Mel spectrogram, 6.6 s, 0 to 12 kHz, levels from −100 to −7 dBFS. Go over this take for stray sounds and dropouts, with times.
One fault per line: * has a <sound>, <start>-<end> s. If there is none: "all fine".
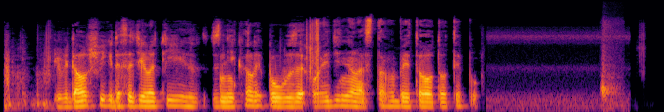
* has a whoosh, 6.0-6.3 s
